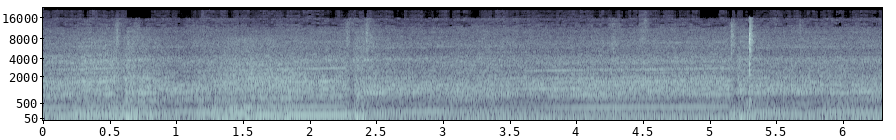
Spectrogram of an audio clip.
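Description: A BMW race car engine in Le Mans Ultimate: a steady, loud onboard drone with layered engine tones, dipping briefly at a few gear shifts while the pitch rises and settles, heard alone with no talk.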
